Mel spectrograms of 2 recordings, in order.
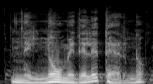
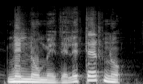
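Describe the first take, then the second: First: Said in the usual way. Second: Nel nome dell'Eterno, louder, with Nel hit hard; louder emphatic Nel nome dell'Eterno; stress on Nel. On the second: Shown as a demonstration. Preacher repeats the phrase, emphatic.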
